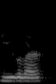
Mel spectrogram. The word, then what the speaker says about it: Euler: is the same i know this looks like euler but it's actually pronounced euler they use e because it is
